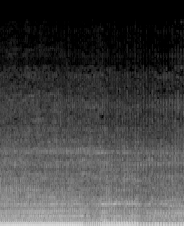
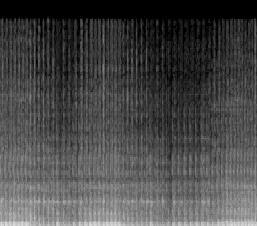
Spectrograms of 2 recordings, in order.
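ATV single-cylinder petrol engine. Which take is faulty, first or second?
second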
